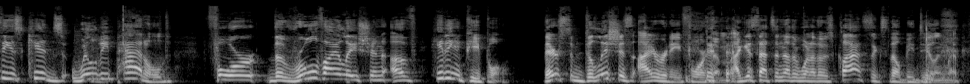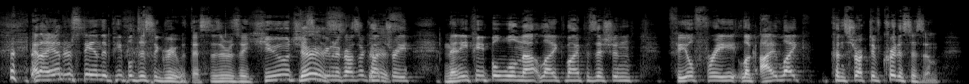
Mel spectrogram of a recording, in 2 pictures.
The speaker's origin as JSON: {"language": "English", "region": "Connecticut", "country": "United States", "said": "I come from Connecticut. I was spanked once or twice as a kid."}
